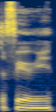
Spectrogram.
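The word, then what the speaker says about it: Iriafen: But Kiki Afarian, and I did figure out how to pronounce her last name. It's Afarian.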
